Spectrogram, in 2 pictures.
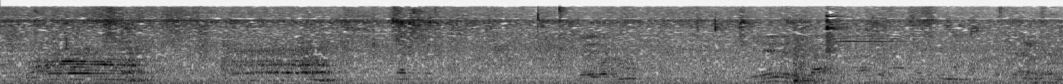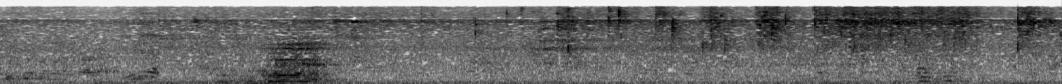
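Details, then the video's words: A water buffalo in heat on a dairy farm, during artificial insemination, gives several low, drawn-out moos spread across the recording, over steady background noise and occasional speech. "Buffalo Heat"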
